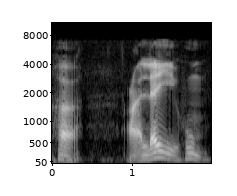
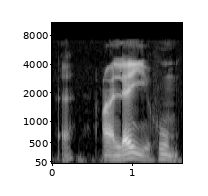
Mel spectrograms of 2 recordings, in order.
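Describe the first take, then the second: No difference in how they are said.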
